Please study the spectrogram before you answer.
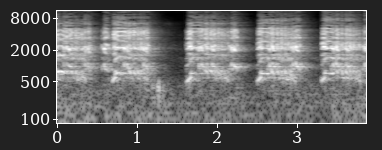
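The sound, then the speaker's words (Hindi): Sandhill crane calls: loud, rolling, bugle-like cries in a series of long repeated bursts with short gaps between them, heard alone with no talk. “सैंडहिल crane, Betsy ने कहा। जल्दी करो, चलो उनकी आवाज़ का पीछा करते हैं।”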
